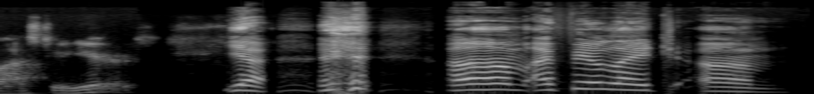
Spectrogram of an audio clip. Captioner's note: laughs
